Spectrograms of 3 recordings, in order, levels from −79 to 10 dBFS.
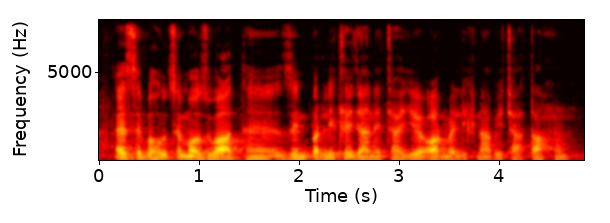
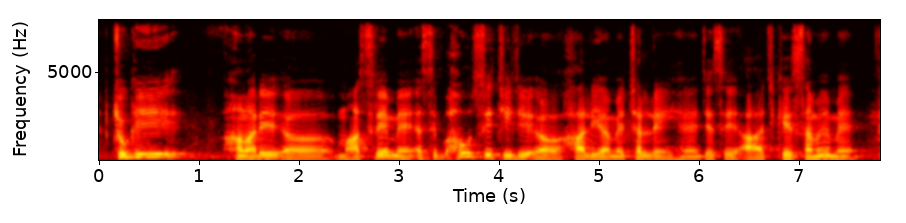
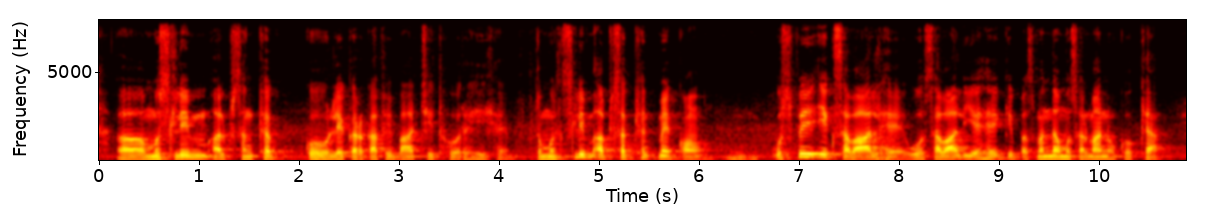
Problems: none marked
